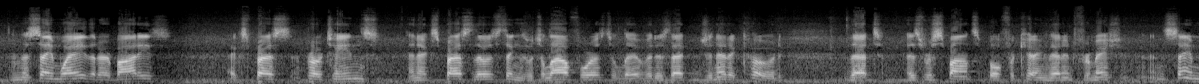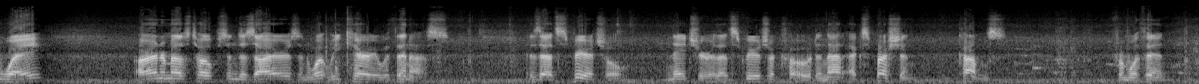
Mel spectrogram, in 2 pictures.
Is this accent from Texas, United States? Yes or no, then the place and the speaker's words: yes; Texas, United States; I was born and raised in Texas, but I did go back to graduate school in Texas, so that was a familiar surrounding.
